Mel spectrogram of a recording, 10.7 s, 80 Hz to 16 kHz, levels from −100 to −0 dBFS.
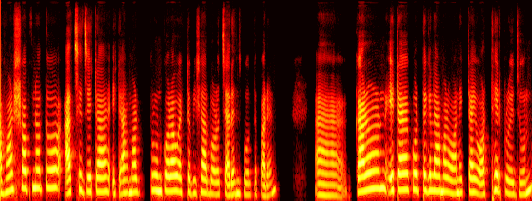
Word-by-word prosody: আমার 250 +5 +1 0.2
স্বপ্ন 320 0 +2 0.2
তো 325 - -3 0.4
আছে 250 +4 -4
যেটা, 255 0 0 0.3
এটা 215 -1 -8
আমার 245 +1 0 0.2
পূরণ 275 -1 +2
করাও 265 0 +4
একটা 245 - -7
বিশাল 235 +1 -1
বড় 210 -1 -3
challenge 205 +4 -1
বলতে 200 +1 -11
পারেন। 185 +3 -4 0.9
আ - - -1 0.8
কারণ 290 +5 +6 0.3
এটা 285 +1 +3 0.2
করতে 285 -1 0
গেলে 275 0 +2
আমার 255 0 +1 0.2
অনেকটাই 235 +2 -1
অর্থের 215 +7 -1
প্রয়োজন। 210 -2 -6
250 Hz, 135 wpm, -20 LUFS, 220-275 Hz, 0.9 s, কারণ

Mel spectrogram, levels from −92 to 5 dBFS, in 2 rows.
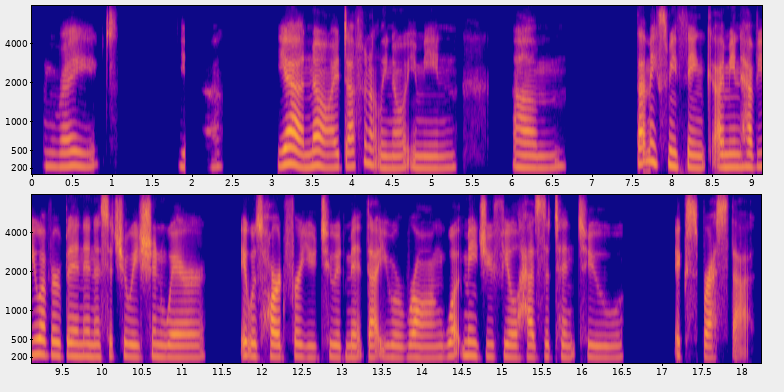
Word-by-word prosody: M 235 -1 -10
right, 235 +1 -3 1.0
yeah 230 - -15 0.7
yeah, 260 -1 +7
no, 235 +2 +3
I 215 +1 -2
definitely 235 0 -3
know 200 0 -5
what - - -8
you 205 - -6
mean, 205 +1 -7 0.7
um, 210 +1 -3 0.9
that 275 0 +5
makes 300 -4 -1
me 240 -2 +2
think, 210 -2 -2
I - - +2
mean, 220 0 0
have 225 0 0
you 250 +2 +1
ever 235 -2 +1
been 220 0 0
in 215 -1 -1
a 210 - -3
situation 210 0 +4
where 200 0 -1 0.4
it 230 - +3
was 215 -2 +3
hard 210 -1 +4
for 220 - -5
you 195 -1 -5
to 210 +2 +2
admit 200 0 -4
that 200 0 +1
you 200 - -8
were 195 -1 -5
wrong? 195 0 -2
What 225 +2 -1
made 230 -3 +1
you 210 -1 -5
feel 205 -1 -3
hesitant 205 0 -1
to 195 0 -7 0.6
express - - +2
that? - - -4
215 Hz, 150 wpm, -23 LUFS, 200-230 Hz, 1.0 s, yeah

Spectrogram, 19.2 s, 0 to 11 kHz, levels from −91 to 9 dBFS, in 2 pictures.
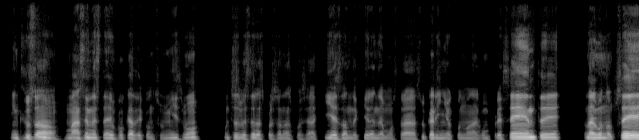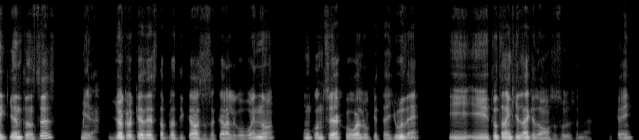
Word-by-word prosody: incluso 110 0 -1
más 105 +3 -6
en 120 -2 -1
esta 110 -1 -7
época 105 -1 -7
de 100 -1 -14
consumismo. 105 +5 -11 0.3
Muchas 115 +1 -12
veces 110 +1 -9
las 105 -1 -10
personas, 100 +1 -19
pues, 100 0 -28
aquí 95 +2 -11
es 105 0 -4
donde 100 -1 -14
quieren 100 -1 -12
demostrar 100 0 -14
su 115 - -21
cariño 105 -2 -8
con 100 +1 -21
algún 100 0 -19
presente, 120 +2 +3 0.3
con 120 - -2
algún 115 -2 +2
obsequio. 130 +4 +6
Entonces, 150 - +2 0.4
mira, 105 -3 -13
yo 120 +6 +5
creo 140 0 -1
que 115 -4 +4
de 110 0 +2
esta 110 0 -5
plática 110 0 -5
vas 110 0 +1
a 105 - -22
sacar 105 0 -7
algo 100 0 -8
bueno, 120 +7 -1 0.4
un 115 - -4
consejo 115 +1 0
o 110 -1 +3
algo 110 0 -5
que 110 0 -17
te 105 -1 -15
ayude 125 +7 0 0.4
y 105 0 -5
y - - -3
tú 125 - +3
tranquila, 125 -2 +2
que 115 - -9
lo 105 - -9
vamos 105 0 -10
a 100 - -28
solucionar, 90 -3 -26 0.3
¿okey? 115 +5 -13
110 Hz, 170 wpm, -23 LUFS, 100-120 Hz, 0.4 s, obsequio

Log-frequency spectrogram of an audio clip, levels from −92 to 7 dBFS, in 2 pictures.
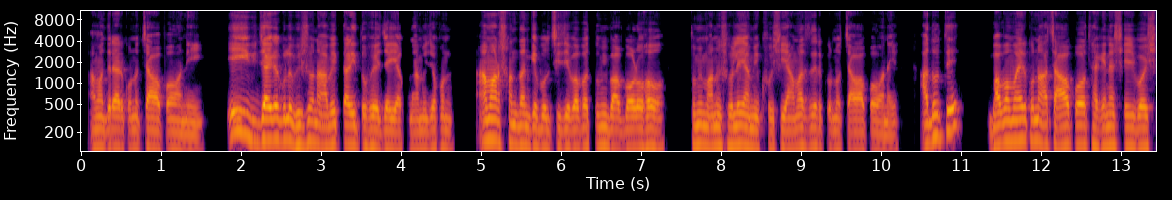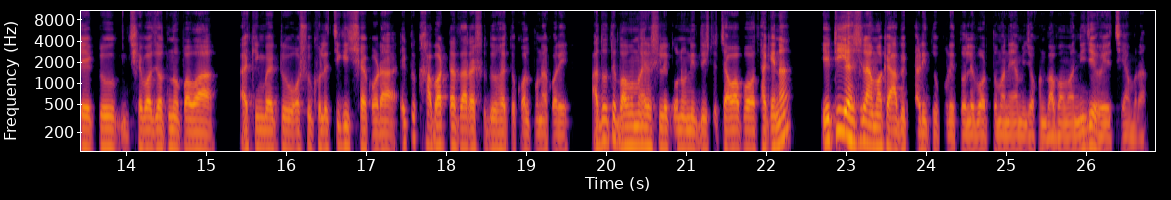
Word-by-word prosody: আমাদের 110 0 0
আর 110 - +2
কোন 110 - -3
চাওয়া 110 -2 +4
পাওয়া 100 -1 0
নেই।" 90 -1 -3 0.5
এই 205 0 +5 0.3
জায়গাগুলো 155 0 +7
ভীষণ 135 +3 0
আবেগতাড়িত 125 -1 +1
হয়ে 110 -1 +3
যাই 105 -1 +3
এখন। 100 - -11
আমি 105 0 -2
যখন 110 0 -3 0.5
আমার 155 0 +6
সন্তানকে 125 -3 +1
বলছি 110 +1 -2
যে, 115 - +2
"বাবা 115 +1 +2
তুমি 120 0 -1
বা 110 - +4
বড় 110 0 +5
হও, 115 -2 +4 0.4
তুমি 125 +1 0
মানুষ 115 0 +1
হলেই 125 +1 +3
আমি 110 -1 +1
খুশি। 105 +1 -4
আমাদের 115 0 -2
কোন 110 - -5 0.2
চাওয়া 100 0 +2
পাওয়া 95 -1 0
নাই।" 90 - -5 0.4
আদতে 175 +8 +3 0.5
বাবা 130 +4 +5
মায়ের 150 +1 +4
কোন 150 0 +2
আ - - 0
চাওয়া 120 +3 +5
পাওয়া 130 0 +5
থাকে 115 0 -1
না। 125 - +2
শেষ 120 0 -1
বয়সে 115 0 +2
একটু 115 +4 -6 0.4
সেবা 110 0 +1
যত্ন 110 0 0
পাওয়া, 100 -1 +4 0.5
আ - - +1
কিংবা 110 -1 -2
একটু 110 - -5 0.2
অসুখ 110 +1 -7
হলে 105 0 -1
চিকিৎসা 120 -3 -2
করা, 100 0 +1 0.2
একটু 140 +4 -9
খাবারটা 125 -1 +1
তারা 110 -1 +3
শুধু 105 +2 -6
হয়তো 100 - -3
কল্পনা 95 0 -4
করে। 95 -1 -2 0.4
আদতে 150 +1 -1
বাবা 120 +1 +3
মায়ের 120 -1 +2
আসলে 115 -1 -2
কোন 110 - -2
নির্দিষ্ট 105 0 -5
চাওয়া-পাওয়া 110 0 +2
থাকে 110 +1 +1
না। - - +4 0.5
এটিই 205 +6 +5
আসলে 145 +1 +2
আমাকে 120 -1 +2
আবেগতাড়িত 100 -1 -5
করে 95 - -5
তোলে। 95 0 -1
বর্তমানে 95 -1 -4
আমি 90 -1 -4
যখন 90 - -8
বাবা-মা 90 +1 -3
নিজে 120 +4 0
হয়েছি 90 0 -3
আমরা। 80 -1 -11
110 Hz, 190 wpm, -24 LUFS, 105-125 Hz, 0.5 s, জায়গাগুলো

